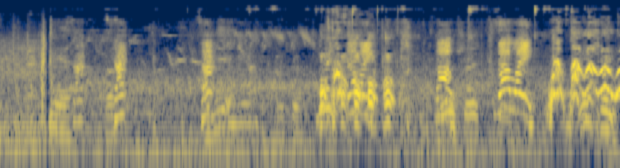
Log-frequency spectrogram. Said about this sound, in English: Your dog is way out of control. Get out of here. Why is your dog off leash? Back. Sit. Hey. Why are you not getting over here and controlling your dog?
